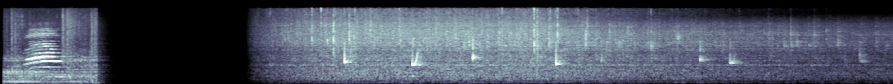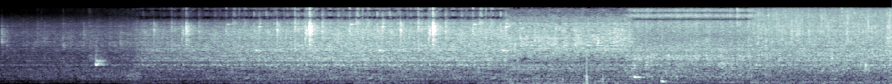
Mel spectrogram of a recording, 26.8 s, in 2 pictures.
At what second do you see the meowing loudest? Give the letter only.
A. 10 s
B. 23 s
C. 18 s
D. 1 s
D.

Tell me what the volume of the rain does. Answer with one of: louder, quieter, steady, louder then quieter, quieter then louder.
quieter then louder.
